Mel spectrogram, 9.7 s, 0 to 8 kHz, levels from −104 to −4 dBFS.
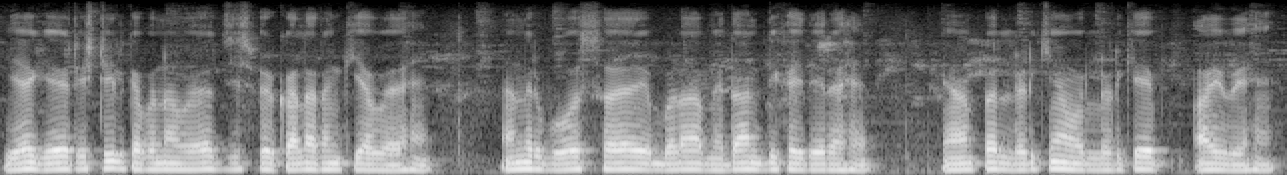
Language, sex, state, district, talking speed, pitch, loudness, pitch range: Hindi, male, Rajasthan, Bikaner, 190 wpm, 105 Hz, -17 LUFS, 100-105 Hz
